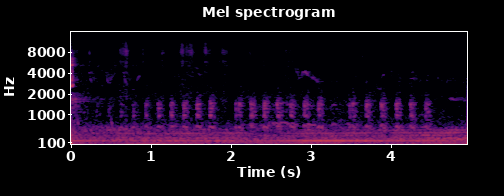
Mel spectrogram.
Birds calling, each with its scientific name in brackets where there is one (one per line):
Warbling White-eye (Zosterops japonicus)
